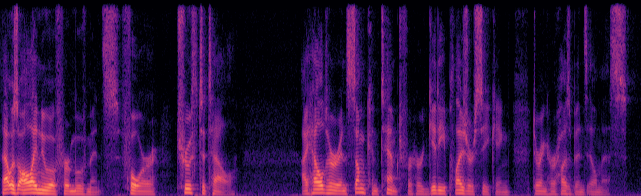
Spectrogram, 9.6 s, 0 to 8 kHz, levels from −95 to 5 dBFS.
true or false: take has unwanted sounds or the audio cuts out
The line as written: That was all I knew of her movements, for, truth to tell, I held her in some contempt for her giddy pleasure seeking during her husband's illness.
false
